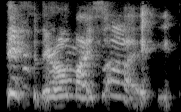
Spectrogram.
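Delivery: high panicked squeak; panicked inner voice. Retold or imitated. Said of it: "I'm like".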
